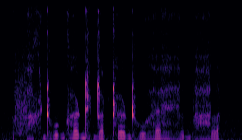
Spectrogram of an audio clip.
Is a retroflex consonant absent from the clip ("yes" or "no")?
no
